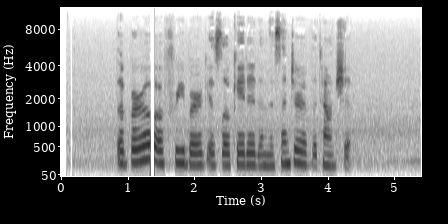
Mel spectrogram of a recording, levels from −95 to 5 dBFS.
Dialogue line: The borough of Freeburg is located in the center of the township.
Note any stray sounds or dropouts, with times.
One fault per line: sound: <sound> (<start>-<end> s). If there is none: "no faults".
sound: dropout (1.3-1.4 s)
